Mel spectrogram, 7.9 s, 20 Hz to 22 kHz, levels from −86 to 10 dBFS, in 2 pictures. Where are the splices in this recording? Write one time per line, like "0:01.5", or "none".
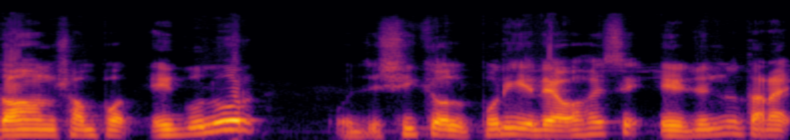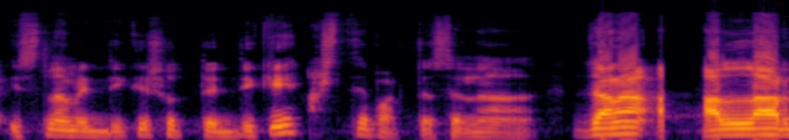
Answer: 0:06.7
